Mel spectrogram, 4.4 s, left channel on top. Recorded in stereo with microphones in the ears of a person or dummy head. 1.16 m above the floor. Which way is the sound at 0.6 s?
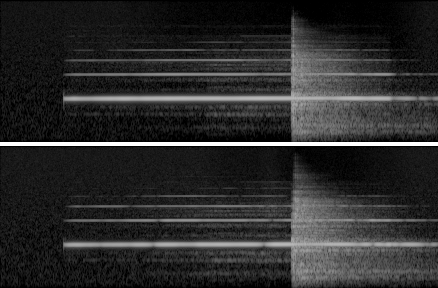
25° left (ahead or behind).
